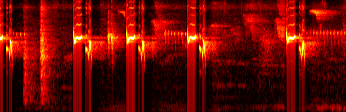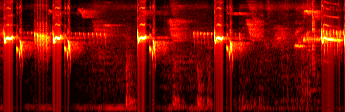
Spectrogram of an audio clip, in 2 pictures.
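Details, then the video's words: Ashy tailorbird (red-headed prenjak) in active full song, loud sharp chipping notes around a steady high pitch repeated in quick bursts with short pauses over a faint low rumble; recording used as a lure and tutor to get birds calling. "PRENJAK KEPALA MERAH GACOR SUARA NGALUN"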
